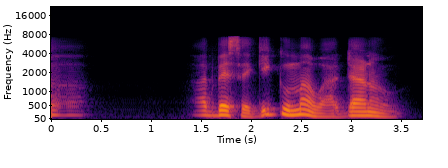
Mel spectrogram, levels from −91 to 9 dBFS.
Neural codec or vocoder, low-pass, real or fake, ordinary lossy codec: codec, 16 kHz, about 1 kbps, DyCAST, with the encoder's durations; 7.2 kHz; fake; none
